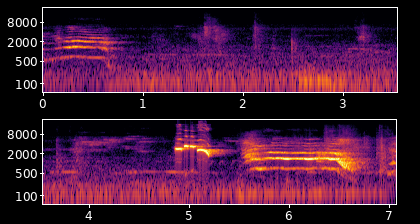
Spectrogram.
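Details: Sooty-headed bulbul singing, offered as a lure to set other bulbuls off: a burst of bubbly, liquid whistled notes near the middle, with lower drawn-out harmonic calls before and after and soft background rumble.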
